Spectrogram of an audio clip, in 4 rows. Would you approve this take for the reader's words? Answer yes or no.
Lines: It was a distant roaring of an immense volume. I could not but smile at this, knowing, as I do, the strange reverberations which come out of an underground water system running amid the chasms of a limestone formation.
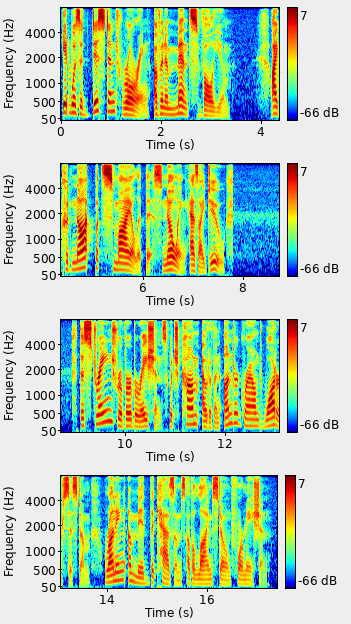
yes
